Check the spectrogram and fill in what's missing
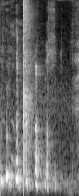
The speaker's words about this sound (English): I'm going to do a slow clap for her.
